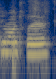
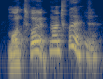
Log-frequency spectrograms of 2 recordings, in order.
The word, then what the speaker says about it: Montreux: absolutely so five euros another digital three at Montreal Ella Fitzgerald this one was 12 Euro also Pablo live but you pronounce the city sorry Montreux did you know that uh Smoke on the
